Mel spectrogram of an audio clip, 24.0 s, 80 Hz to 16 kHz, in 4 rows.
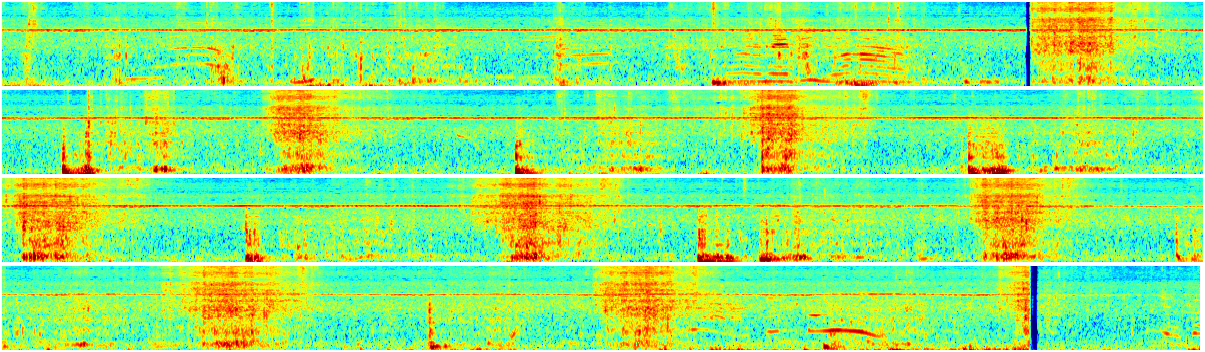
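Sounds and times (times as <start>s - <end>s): water splashing: 0.0s - 8.0s, 8.6s - 24.0s.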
